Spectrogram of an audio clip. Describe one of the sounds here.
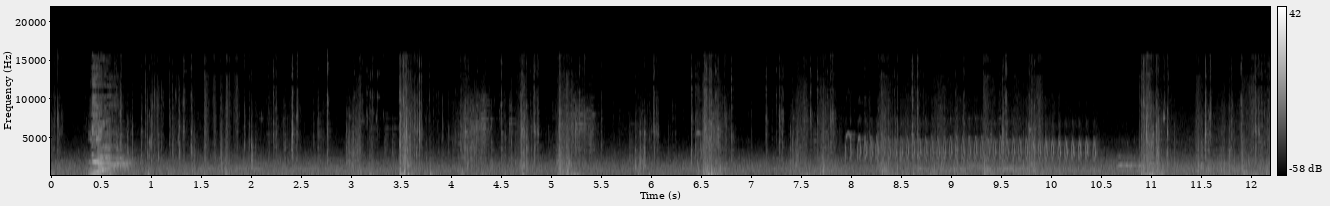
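Footsteps crunch on snow and rock.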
